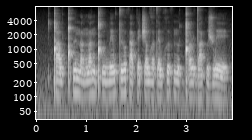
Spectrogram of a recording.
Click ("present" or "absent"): present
